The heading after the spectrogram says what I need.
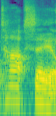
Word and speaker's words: Topsail: little kid top topsail it's spelled top sale it's right and that's the way i know that's top sale okay tonsil all my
